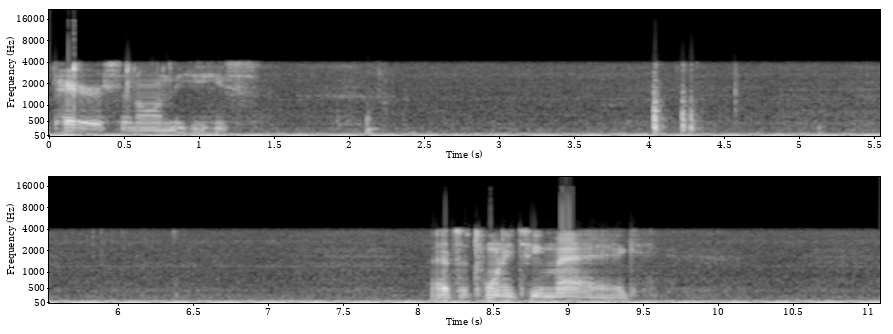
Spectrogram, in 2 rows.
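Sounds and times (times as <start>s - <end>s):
pulsing mechanical hum: 0.0s - 11.0s.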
